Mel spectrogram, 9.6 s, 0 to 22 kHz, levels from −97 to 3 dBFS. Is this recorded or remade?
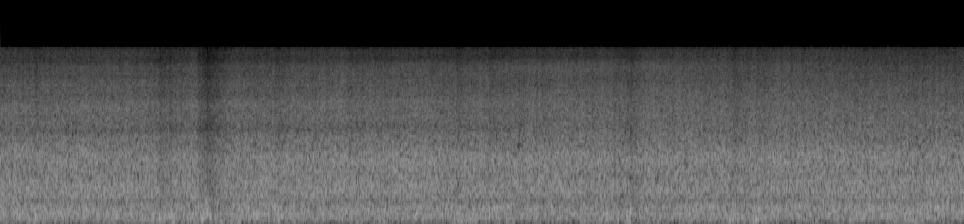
recorded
